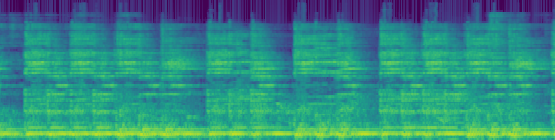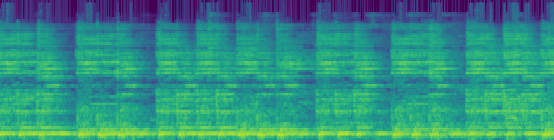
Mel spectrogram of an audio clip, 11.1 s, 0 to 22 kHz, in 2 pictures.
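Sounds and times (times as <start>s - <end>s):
low bass line: 0.0s - 11.0s.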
